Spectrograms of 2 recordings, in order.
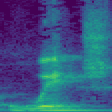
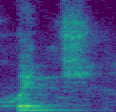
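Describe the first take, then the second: First: It starts with a plain w, no air. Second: It starts with a breathy w, air released. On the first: The speaker calls it wrong. "they just do the W sound without the H" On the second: The speaker calls it right. "let some air out"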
